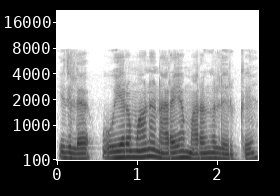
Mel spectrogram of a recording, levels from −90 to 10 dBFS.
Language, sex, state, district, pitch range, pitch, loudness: Tamil, male, Tamil Nadu, Nilgiris, 130-155 Hz, 140 Hz, -14 LUFS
